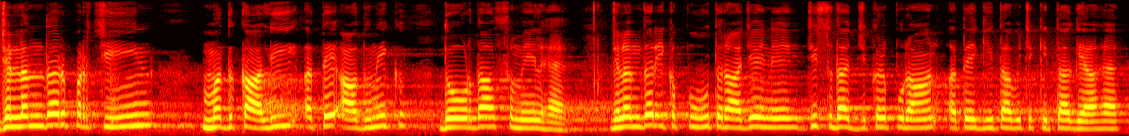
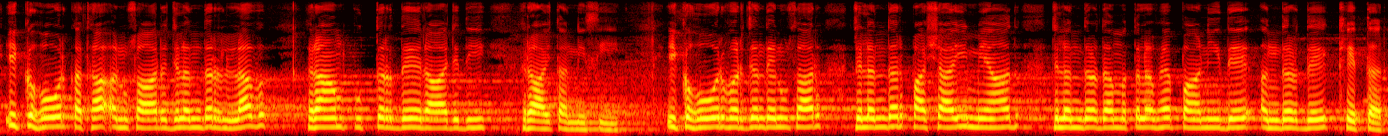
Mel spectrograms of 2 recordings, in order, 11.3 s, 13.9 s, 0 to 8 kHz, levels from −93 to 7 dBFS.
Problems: constant background noise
